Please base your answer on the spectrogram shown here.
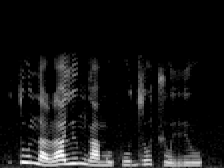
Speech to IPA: t u˦ n a˨ ɭ a˦ lʲ u˦ ŋ ɡ a˨ m u˨ f u˧ d͡z u˦ t͡ʃ u˨ rʲ u˧

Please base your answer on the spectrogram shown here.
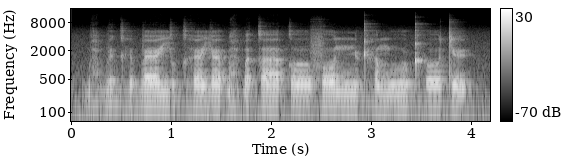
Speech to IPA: b a̤ b ʏ ɡʱ ʏ b œː j u ɡʱ œː j œ ɓ a̤ ɓ ʌ k ʌː k oː f o nː ʏ ɖʱ ʌ m uː ɖʱ oː t ʏ

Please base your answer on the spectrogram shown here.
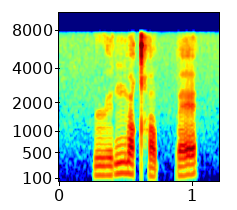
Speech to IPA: ɹ ø ŋ͡m ø qʰ ɔ pː æ

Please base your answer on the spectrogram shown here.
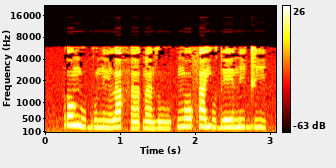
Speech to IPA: ɾ ɔ˦ ŋ u˨ ɡ u˨ n ĩ˨ l a˦ h ã˨ ɓ ã˨ z u˨ | ŋ ɔ˦ f a˦ j u˨ d eː˦ n i˦ d͡ʒ i˦˨

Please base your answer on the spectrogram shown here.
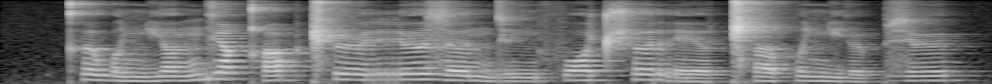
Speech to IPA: kʰ ə˧ w ɔ˨ ɲ j ɐ˨ ŋ ɡ e˧ qʰ ə˨˦ p ǁʰ ø˧ r ʏ˦ ə̯ z ə˧ n d ʏ˨ ɲ f ɔ˦ t͡ʃʰ ə˦ r e˨ ə̯ ǁʰ ɐ˧ p ə˧ ɲ j ø˨ p z ʏ˦

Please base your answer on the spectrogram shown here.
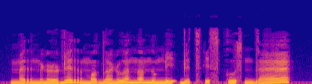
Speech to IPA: m æ r m ɪ ɳ ə˞ ɖ ɛ r m ɔ d ʌ ɳ u ɐ̯ n ʌ n u ŋ ɽ i ʔ ɖ ɪ t͡sʼ i s k u s n d æ

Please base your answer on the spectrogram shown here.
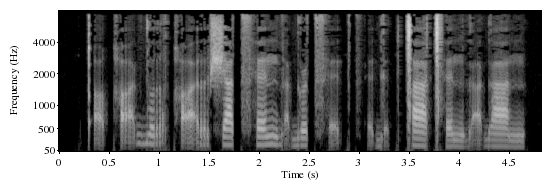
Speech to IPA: qʼ a̰ qʰ a̰ ɡ d o r qʰ a̰ r ʃ a t͡sʰ ɛ n d a̰ ɡ ə˞ t͡sʰ ɛ̰ k t͡sʼ ɛ̰ ɡ ɛ̰ k ǀ a ǀʰ ɛ n ɡ a̰ ɡ a n

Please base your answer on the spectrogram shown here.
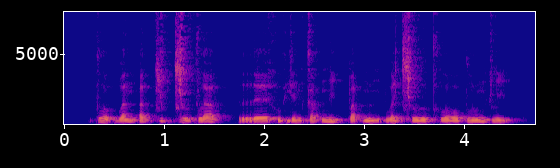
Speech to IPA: k l ɔ˨˩ ʔ b a˧ n ʔ a˥˩ t̚ t͡ɕ u˥˩ ʔ t͡ɕ ɤː˩˦ k l a˦˥ p̚ | r ɛː˧ h u˨˩ ʔ j e˧ n k a˦˥ p̚ n i˦˥ ʔ p a˨˩ p̚ n ɯ˧ ŋ p u˨˩ a̯ t͡ɕʰ ɤː˨˩ kʰ l ɔː˧ p l u˥˩ n k l i˦˥ t̚

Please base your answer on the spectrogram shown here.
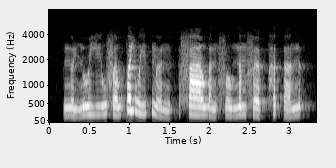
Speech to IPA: ŋ ɵ˨˩ ɥ n̪ uː˨ j iː˨˧ w f ɐ˨˥ w p ɐ˥ j w iː˨˥ p̚ m ɵ˨˩ n | f aː˧ w ɐ˨˩ ŋ f o˨ w n̪ ɐ˧ m f œː˨ p̚ h ɐ˥ k̚ ɐ˨˥ n

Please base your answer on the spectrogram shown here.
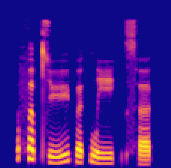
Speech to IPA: f ɐ˥ p̚ t͡s yː˨˥ p ɵ˨˥ t̚ w iː˨ k̚ t͡sʰ ɐ˨ k̚

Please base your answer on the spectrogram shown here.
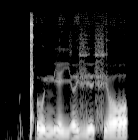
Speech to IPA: ǁ u mʲ e j ɘ vʲ ɒ fʲ ɔ

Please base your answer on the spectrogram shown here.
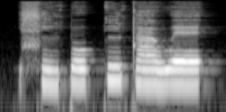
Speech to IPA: s ĩ˨ k͡p o˧ k ĩ˦ t ã˧ w ɛ˧

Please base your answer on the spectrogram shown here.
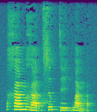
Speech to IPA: x a˧ m ɣ a˨˩ t̚ s ə˦˥ p̚ t̪ e˨˦ k w a̰˧˨ ŋ ʔ

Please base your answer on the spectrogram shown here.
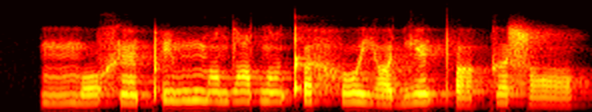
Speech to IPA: mː o˩ x ɛ̃˩ pʼ i˥ mː ĩ˥ dˤ i˥ dˤ ɛ̃˥ kʼ ə˥ h o˥ j ʌ˩ dʲ ɛ̃˥ tʼ ʌ˩ k ə˥ ɬ ɔ˩

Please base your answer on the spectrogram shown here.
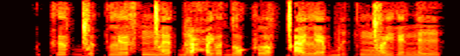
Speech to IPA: kʲ u ɡ͡ǀ y k lʲ ɯ s ŋ͡ǀ e ɓ i ħ j ɯ d o k l o ǀ æ lʲ æ b i k ŋ͡ǀ ø j ɾʲ e n i

